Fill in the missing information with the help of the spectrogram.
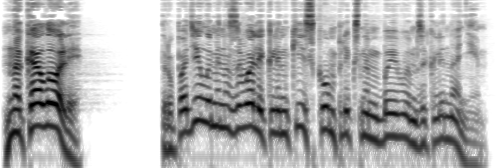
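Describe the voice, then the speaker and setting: A man narrating first-person fiction in an expressive, dramatic reading. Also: on the high side, fairly quick, no room sound, studio quality. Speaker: audiobook narrator.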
